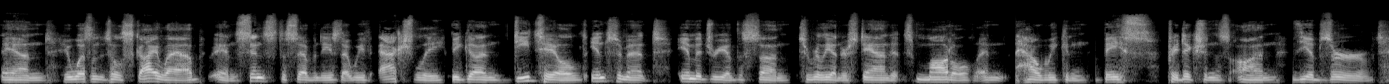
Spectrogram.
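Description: Using a normal speaking voice, a man talks fairly slowly at a fairly low pitch with fairly even intonation and hardly any pauses. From Montana, US Pacific Northwest. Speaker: ham radio operator and space weather columnist. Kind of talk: interview.

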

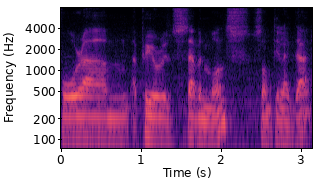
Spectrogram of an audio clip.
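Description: A man's fairly low voice with a Spanish accent, monotone and flat, at a moderate pace. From Mexico, Tabasco. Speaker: restaurant industry executive. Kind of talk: interview. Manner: halting.

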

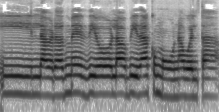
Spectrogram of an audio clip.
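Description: A woman talks at medium pitch. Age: 30s. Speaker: fashion designer. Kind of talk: interview.

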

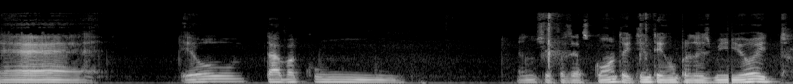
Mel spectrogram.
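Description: The speech moves at a very slow pace, broken by long, frequent pauses. The intonation is monotone and flat. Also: man, fairly low pitch for a man. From Londrina, Paraná, Brazil. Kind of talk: casual group chat.

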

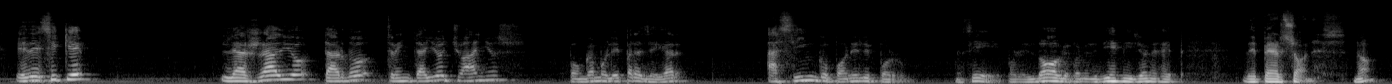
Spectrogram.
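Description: At a very slow pace, a man speaks with a fairly high pitch, a dark, mellow tone and a somewhat breathy quality. His intonation is lively, and he takes long, frequent pauses. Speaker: radio host. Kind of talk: casual chat.

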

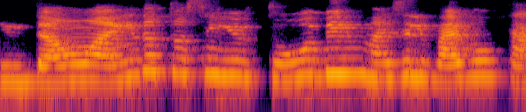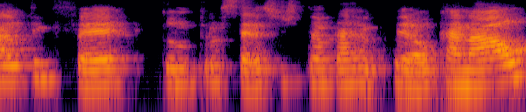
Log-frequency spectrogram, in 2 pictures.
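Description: A woman's raised, projected voice, bright and sharp in tone, with ordinary pitch variation. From Minas Gerais, Brazil. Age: 20s. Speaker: actress and content creator. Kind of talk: casual chat.

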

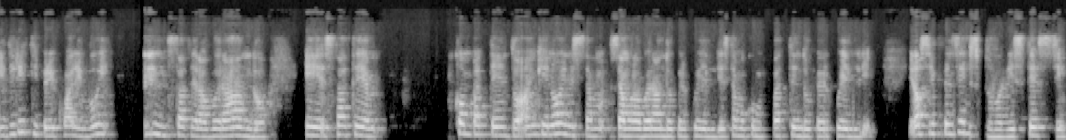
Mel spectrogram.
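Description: Speaking at a moderate pace with long, frequent pauses, a woman with a fairly high pitch and a dark, mellow tone comes across in a dry, close sound with no echo. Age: 20s. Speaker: law student. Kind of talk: casual chat.

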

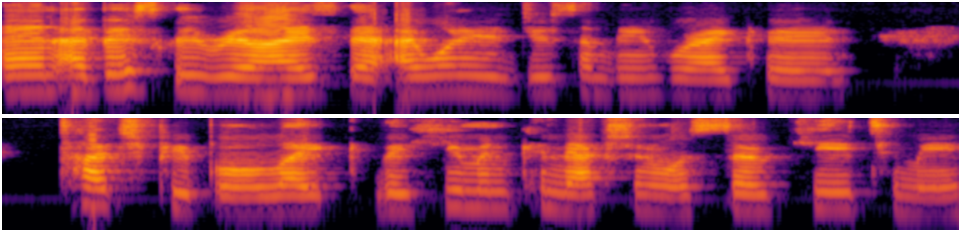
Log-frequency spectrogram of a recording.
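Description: A woman's medium-pitched voice with an American accent, bright and sharp in tone, fairly quick, with flat, monotone intonation, big swings in loudness and a quiet background. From Texas. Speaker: chiropractor. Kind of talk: interview.

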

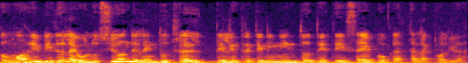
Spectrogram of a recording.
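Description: A man with fairly high pitch, audible room echo and noticeable background noise. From Venezuela. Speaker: radio co-host. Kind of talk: radio interview.

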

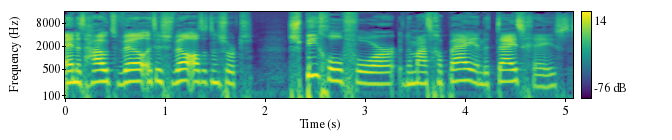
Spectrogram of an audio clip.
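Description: Using a normal speaking voice, a woman talks at a fairly high pitch and a fairly slow pace with fairly even intonation, in a dry, close sound with no echo. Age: 20s. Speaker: music journalist and radio producer. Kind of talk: casual chat. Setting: studio.

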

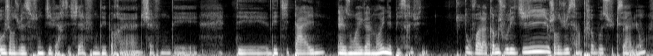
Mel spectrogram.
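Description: A woman speaks at a fairly quick pace in a very deep, low pitch with ordinary pitch variation. Her tone is dark and mellow, and somewhat breathy. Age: 20s. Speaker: podcast host. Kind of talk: casual interview.

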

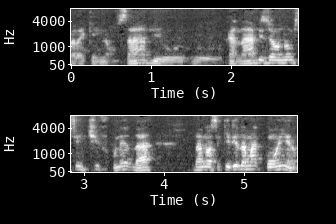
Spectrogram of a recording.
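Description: Somewhat breathy and medium in pitch, a man speaks at a moderate pace with lively intonation. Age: 50s. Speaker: psychologist and activist. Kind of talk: interview. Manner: hesitant, many fillers.

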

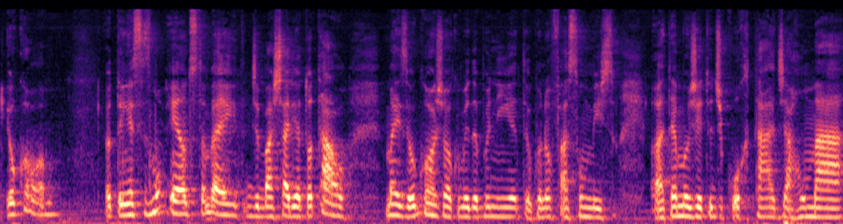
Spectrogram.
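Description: This woman's voice is very deep and low, with ordinary pitch variation. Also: fairly quick pace. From Espírito Santo, Brazil (Vitória). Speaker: digital influencer and makeup artist. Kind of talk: casual interview chat.

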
